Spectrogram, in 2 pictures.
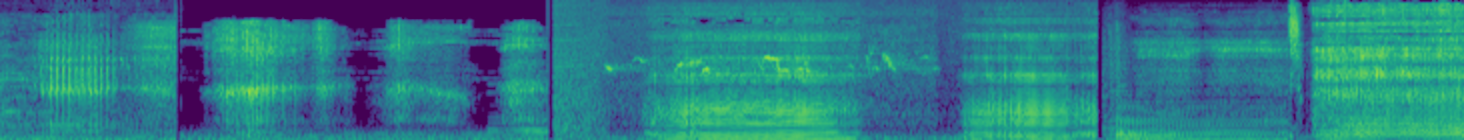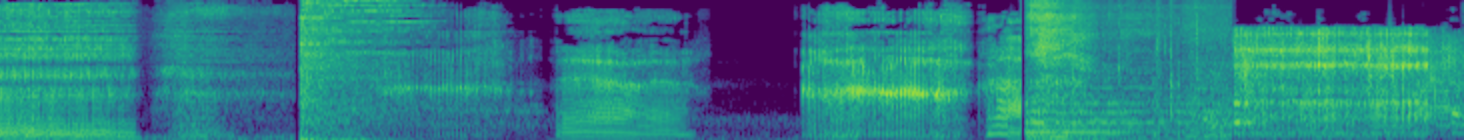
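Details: From a compilation of sleeping clips: loud rattling, grunting snores in separate bursts, some with a rising-falling tone, with music in the background; snoring.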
